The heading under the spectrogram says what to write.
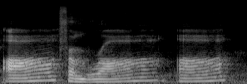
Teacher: I have rounded lips, but I'm almost as open as I was for that ah of cot or father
